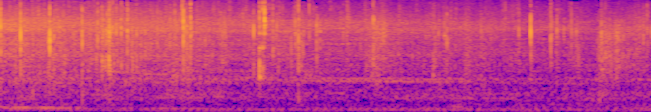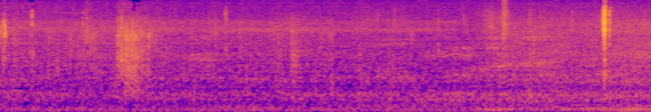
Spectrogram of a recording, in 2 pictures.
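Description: Engine of a lifted Toyota off-road SUV running low and faint while it backs down a rock, with scattered sharp clicks and scuffing steps close to the microphone.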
